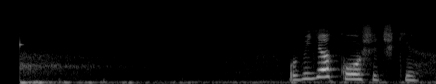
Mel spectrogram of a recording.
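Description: Speech, carried over a call link with an 8 kHz top end, has a short concealed packet loss at 2.99 s. About 10 ms of audio never arrived and the receiver patched it by extending the preceding sound. That makes a brief smear or wobble, not the silent gap or sharp click of a plain dropout.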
